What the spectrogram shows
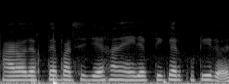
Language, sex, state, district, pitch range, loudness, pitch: Bengali, female, Assam, Hailakandi, 195-210 Hz, -22 LUFS, 200 Hz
